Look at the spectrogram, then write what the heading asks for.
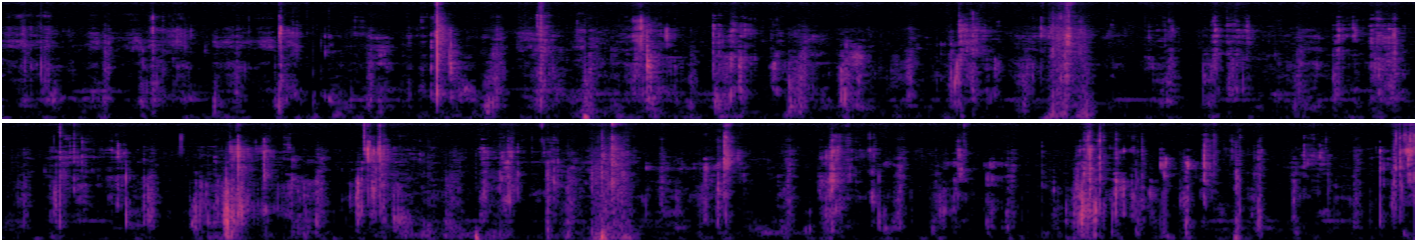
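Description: A person chewing and biting mouthfuls of roti with cauliflower and potato curry (gobhi aloo bhaji), close to the microphone: many short, irregular mouth clicks, with a few louder ones about ten to thirteen seconds in.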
